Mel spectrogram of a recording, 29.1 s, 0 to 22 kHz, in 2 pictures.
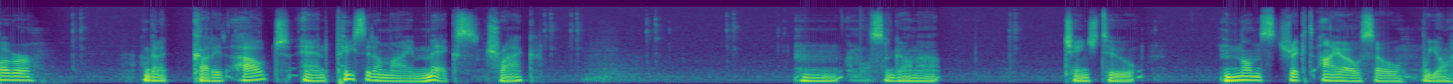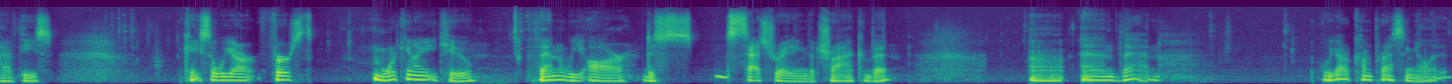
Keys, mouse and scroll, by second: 0.1 click, 0.6 click, 1.4 right click, 2.1 click, 2.9 click, 3.2 scroll up 2, 3.8 click, 4.5 right click, 5.3 click, 6.3 right click, 7.1 click, 8.7 click, 10.0 click, 12.1 click, 13.2 click, 15.5 click, 18.7 click, 19.6 click, 21.9 click, 24.6 click, 25.5 click, 26.5 click, 28.9 click.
